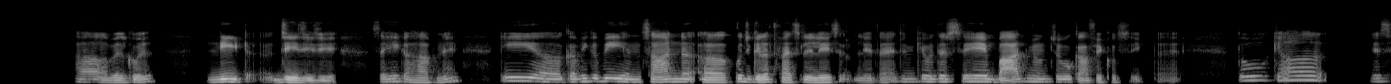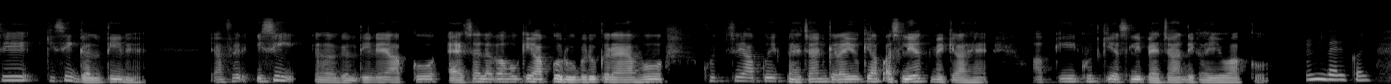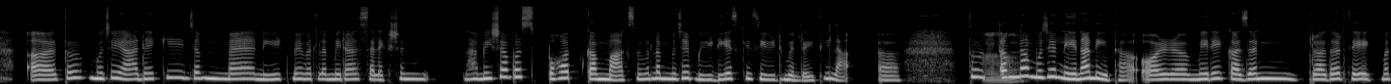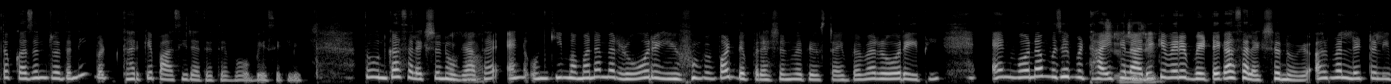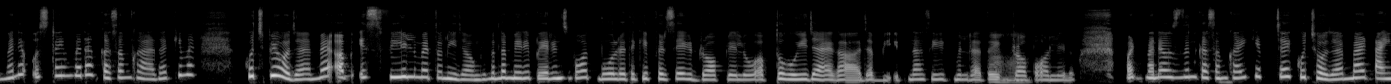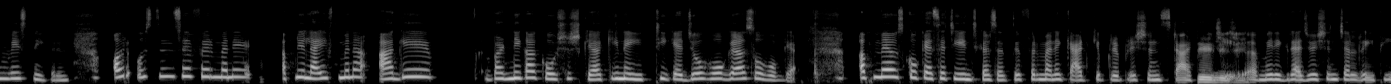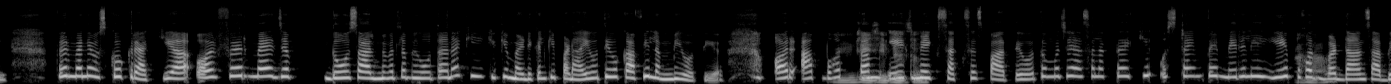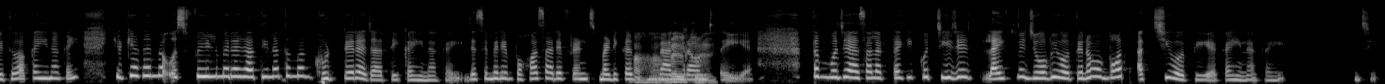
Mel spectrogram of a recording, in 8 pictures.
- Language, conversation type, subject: Hindi, podcast, कौन सी गलती बाद में आपके लिए वरदान साबित हुई?
- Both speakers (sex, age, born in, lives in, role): female, 20-24, India, India, guest; male, 20-24, India, India, host
- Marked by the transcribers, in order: tapping; in English: "सिलेक्शन"; in English: "मार्क्स"; in English: "कज़िन ब्रदर"; in English: "कज़िन ब्रदर"; in English: "बट"; in English: "बेसिकली"; in English: "सिलेक्शन"; in English: "एंड"; laughing while speaking: "हूँ"; in English: "डिप्रेशन"; in English: "टाइम"; in English: "एंड"; joyful: "कि मेरे बेटे का सिलेक्शन हो गया"; in English: "सिलेक्शन"; in English: "लिटरली"; in English: "टाइम"; in English: "फील्ड"; in English: "पेरेंट्स"; in English: "ड्रॉप"; in English: "ड्रॉप"; in English: "बट"; other noise; in English: "टाइम वेस्ट"; in English: "लाइफ़"; in English: "चेंज"; in English: "प्रिपरेशन स्टार्ट"; in English: "क्रैक"; in English: "मेडिकल"; in English: "ऐज"; in English: "सक्सेस"; in English: "टाइम"; in English: "फील्ड"; in English: "फ्रेंड्स मेडिकल बैकग्राउंड"; in English: "लाइफ़"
